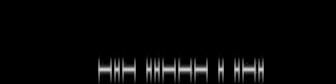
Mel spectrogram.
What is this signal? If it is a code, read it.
Morse code, heard as a keyed tone, about 30 wpm, 700 Hz. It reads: K2ER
